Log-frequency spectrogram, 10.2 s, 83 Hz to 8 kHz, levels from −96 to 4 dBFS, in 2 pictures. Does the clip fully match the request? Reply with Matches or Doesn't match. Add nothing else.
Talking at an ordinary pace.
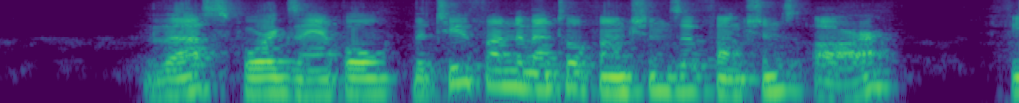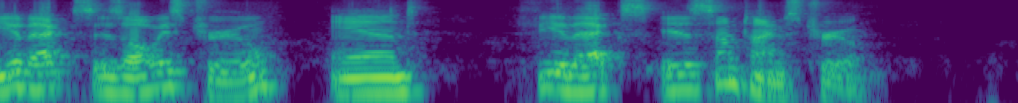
Doesn't match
